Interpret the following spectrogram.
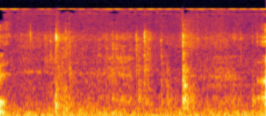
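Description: Quiet room tone: a faint steady hiss with two faint clicks, about half a second in and again near the middle.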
